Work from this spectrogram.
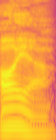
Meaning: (pronoun) genitive singular of ihr; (determiner) your (addressing two or more people informally)
- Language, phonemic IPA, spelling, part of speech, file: German, /ˈɔʏ̯ɐ/, euer, pronoun / determiner, De-euer.ogg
